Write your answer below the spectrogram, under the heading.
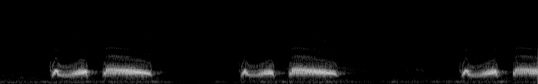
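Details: Lure call of a spotted dove, meant to draw in other birds: mellow low coos in two-part phrases, a brief wobbling note then a longer sustained one, repeating roughly every two seconds with little else heard.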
